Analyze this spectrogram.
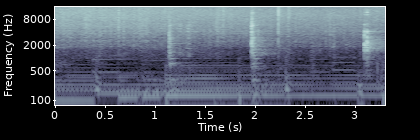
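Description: Small onions sweating in oil in a pan give a steady soft sizzle over a low hum, broken by a few brief stirring taps against the pan; no one speaks.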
